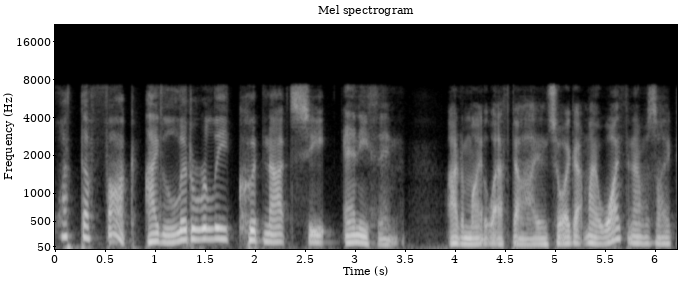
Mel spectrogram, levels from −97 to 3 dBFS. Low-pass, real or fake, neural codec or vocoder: 7.2 kHz; fake; autoencoder, 48 kHz, 32 numbers a frame, DAC-VAE, trained on Japanese speech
